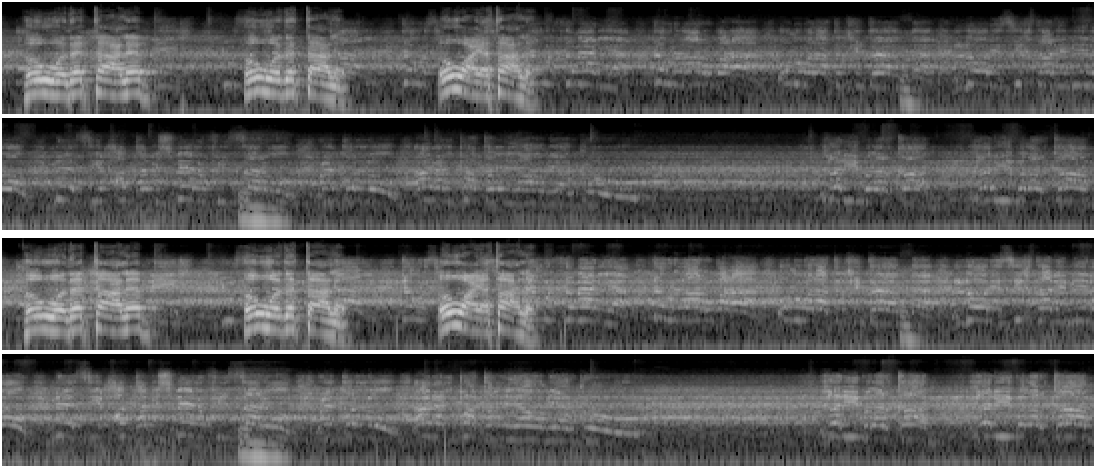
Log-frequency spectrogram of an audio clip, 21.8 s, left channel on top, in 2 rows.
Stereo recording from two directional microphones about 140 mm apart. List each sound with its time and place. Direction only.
0.2 s a man's voice: 15° left (ahead or behind)
2.4 s a man's voice: 10° left (ahead or behind)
